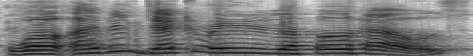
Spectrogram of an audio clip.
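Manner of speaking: high mocking voice imitating his wife. Husband mocks wife's excuse in a high put-on voice. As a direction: mimic her in a high put-on voice. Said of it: "she's like".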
